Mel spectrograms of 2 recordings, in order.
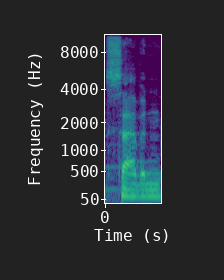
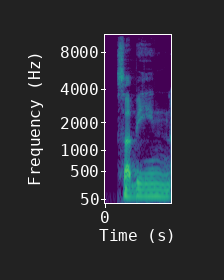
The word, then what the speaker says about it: Sabin: I'll be saying Sabin, by the way, because that's how I've always pronounced it. I should look up the Japanese pronunciation, or the Japanese written form at some point to determine if it's actually like Sabine or whatever, but I'm going to say Sabin because that's what I've always said, so that's my line in the sand.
